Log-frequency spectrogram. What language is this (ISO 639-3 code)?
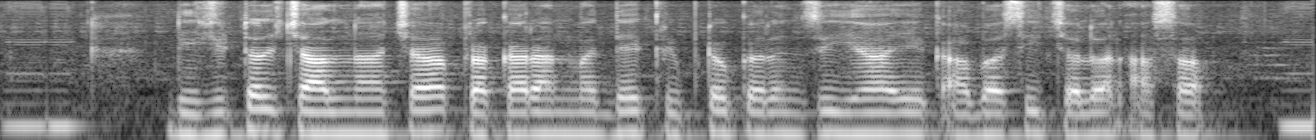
mar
